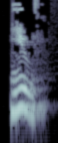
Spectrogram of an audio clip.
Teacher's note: இது மேல்வாய் கீழ் உதடு பொருந்துவதால் பிறக்கிறது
